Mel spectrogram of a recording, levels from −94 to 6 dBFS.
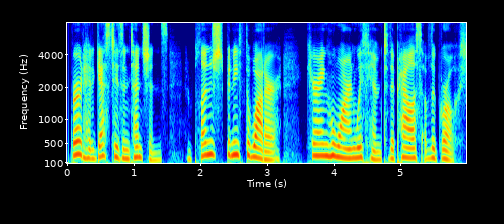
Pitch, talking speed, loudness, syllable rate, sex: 200 Hz, 220 wpm, -17 LUFS, 6.0 syllables/s, female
